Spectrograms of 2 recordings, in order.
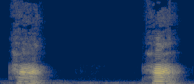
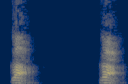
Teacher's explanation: To release less air, the vocal cords are tense, which is not actually visible, but you can definitely feel yourself. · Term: ga sound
